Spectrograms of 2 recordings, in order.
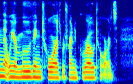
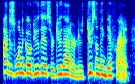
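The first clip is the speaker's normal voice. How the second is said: higher, fast and restless; mock antsy impulse, voiced a touch higher; restless urge; 7 semitones higher, much faster than usual. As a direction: rattle it off like an itchy, impatient urge.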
